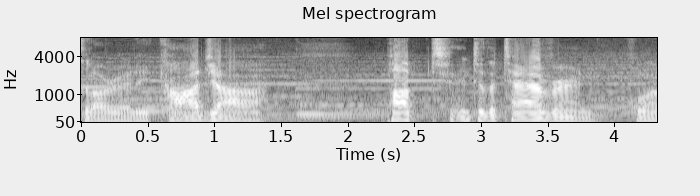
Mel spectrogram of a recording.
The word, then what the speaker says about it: Karja: Kaja, that's how you say it.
